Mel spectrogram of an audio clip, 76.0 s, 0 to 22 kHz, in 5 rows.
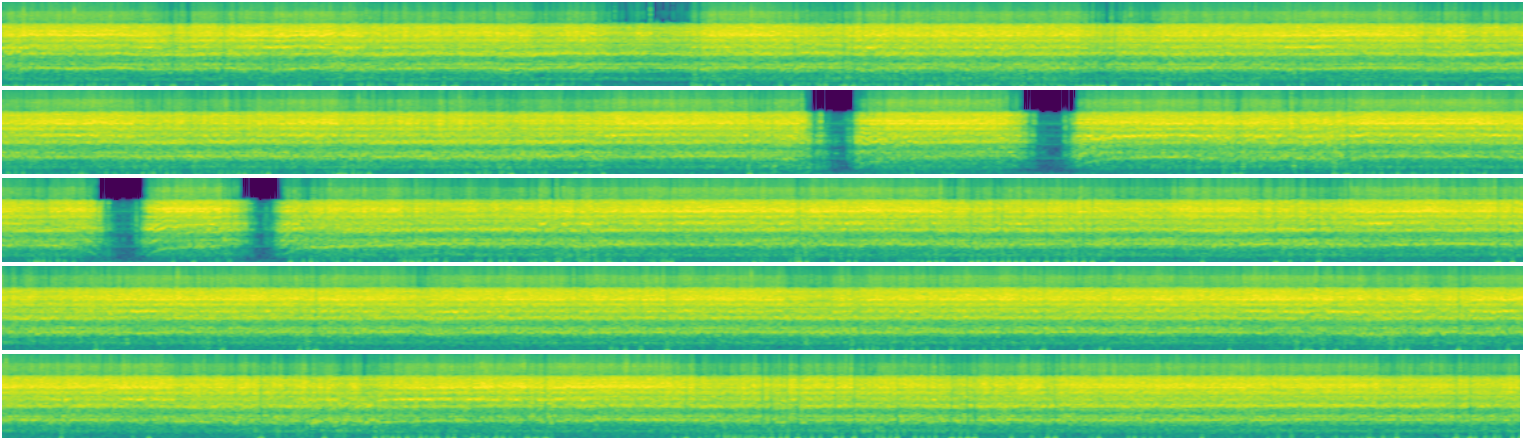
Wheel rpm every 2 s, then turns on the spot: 210, 220, 230, 230, 230, 230, 230, 220, 220, 220, 220, 180, 140, 170, 210, 170, 100, 220, 220, 230, 230, 220, 220, 230, 230, 230, 230, 230, 230, 220, 220, 210, 210, 220, 230, 220, 220, 230.
none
